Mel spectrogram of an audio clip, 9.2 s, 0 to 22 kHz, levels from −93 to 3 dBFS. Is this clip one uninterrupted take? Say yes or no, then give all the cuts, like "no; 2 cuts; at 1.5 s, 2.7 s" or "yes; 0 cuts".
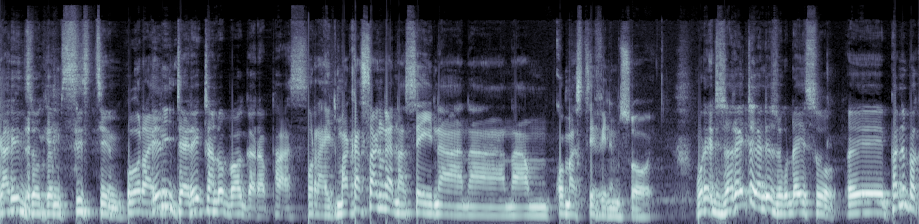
no; 1 cut; at 3.1 s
